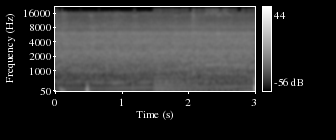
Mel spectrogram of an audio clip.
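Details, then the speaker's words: Household fan after its shaft bearings were cleaned and lubricated, fixing noisy slow spinning: steady low even hum at first and second speed, a couple of light handling knocks, running smoothly with no bearing noise. "Bien, vamos a darle primera velocidad. Y podéis ver que va a maravilla. Segunda velocidad. Una maravilla."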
